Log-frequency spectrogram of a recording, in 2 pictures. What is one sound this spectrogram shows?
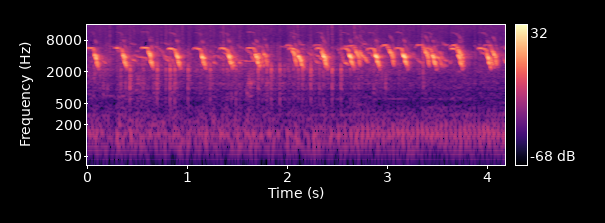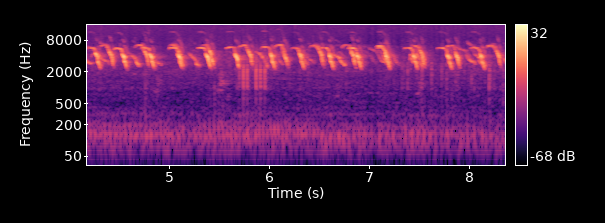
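Ducks dabble and slurp noisily in a bowl of wet feed.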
